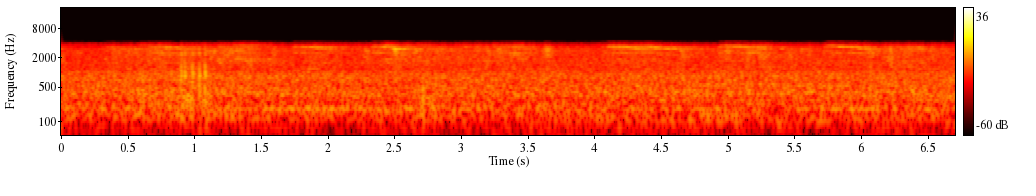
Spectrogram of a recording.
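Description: Birds chirping over a steady outdoor hiss: a series of short, high, falling chirps, several of them spaced about a second apart.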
